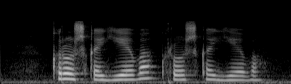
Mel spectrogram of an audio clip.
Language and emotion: Russian, neutral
